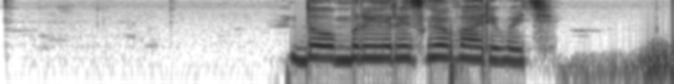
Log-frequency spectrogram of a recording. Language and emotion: Russian, neutral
